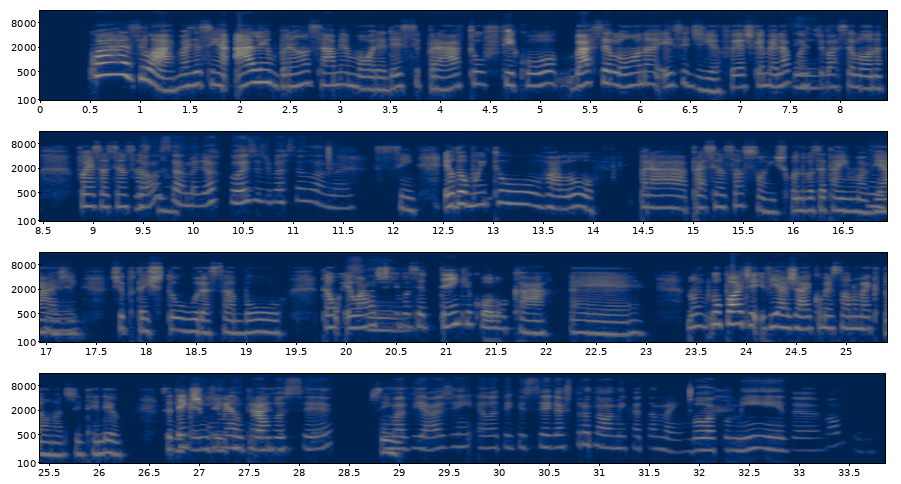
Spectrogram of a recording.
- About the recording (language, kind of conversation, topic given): Portuguese, podcast, Qual foi a melhor comida que você experimentou viajando?
- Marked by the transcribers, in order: stressed: "Quase"; tapping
